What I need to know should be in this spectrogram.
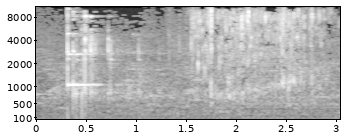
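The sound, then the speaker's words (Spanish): Liquid pours into a wine glass: a brief bright glassy clink, then a faint, uneven trickle of pouring that continues to the end. “Te voy a llenar la copa.”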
